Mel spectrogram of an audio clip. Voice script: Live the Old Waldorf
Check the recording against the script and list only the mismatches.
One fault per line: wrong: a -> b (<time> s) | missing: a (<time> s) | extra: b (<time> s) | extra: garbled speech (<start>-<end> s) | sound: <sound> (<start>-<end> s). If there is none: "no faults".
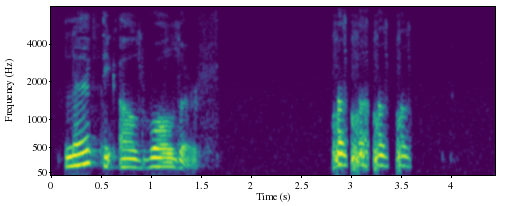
sound: laugh (2.8-3.6 s)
